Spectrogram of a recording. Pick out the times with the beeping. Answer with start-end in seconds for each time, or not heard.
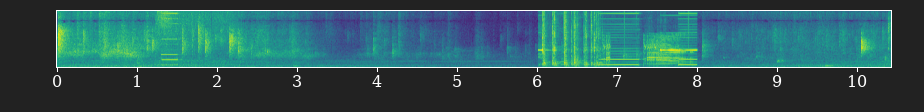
1.2-2.3, 6.0-8.0.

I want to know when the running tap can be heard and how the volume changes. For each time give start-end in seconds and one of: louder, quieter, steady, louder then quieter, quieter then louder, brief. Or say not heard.
0.0-10.3 quieter then louder.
